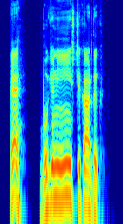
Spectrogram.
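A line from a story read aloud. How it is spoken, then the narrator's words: Shouted. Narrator (Turkish): diye bağırdım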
